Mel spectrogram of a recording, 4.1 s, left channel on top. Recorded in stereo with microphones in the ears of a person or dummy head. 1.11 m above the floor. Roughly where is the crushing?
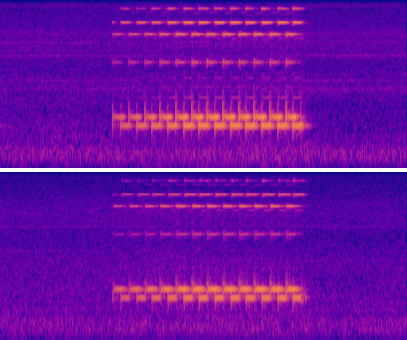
I don't hear crushing.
